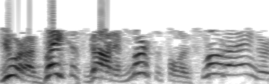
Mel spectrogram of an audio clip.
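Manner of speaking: furious, very high, very loud angry shout. Acting out a man fussing at God in prayer, mock-angry prayer voice. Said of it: "in his angry voice".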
